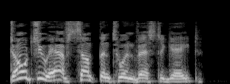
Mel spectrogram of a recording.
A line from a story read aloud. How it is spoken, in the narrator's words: barked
